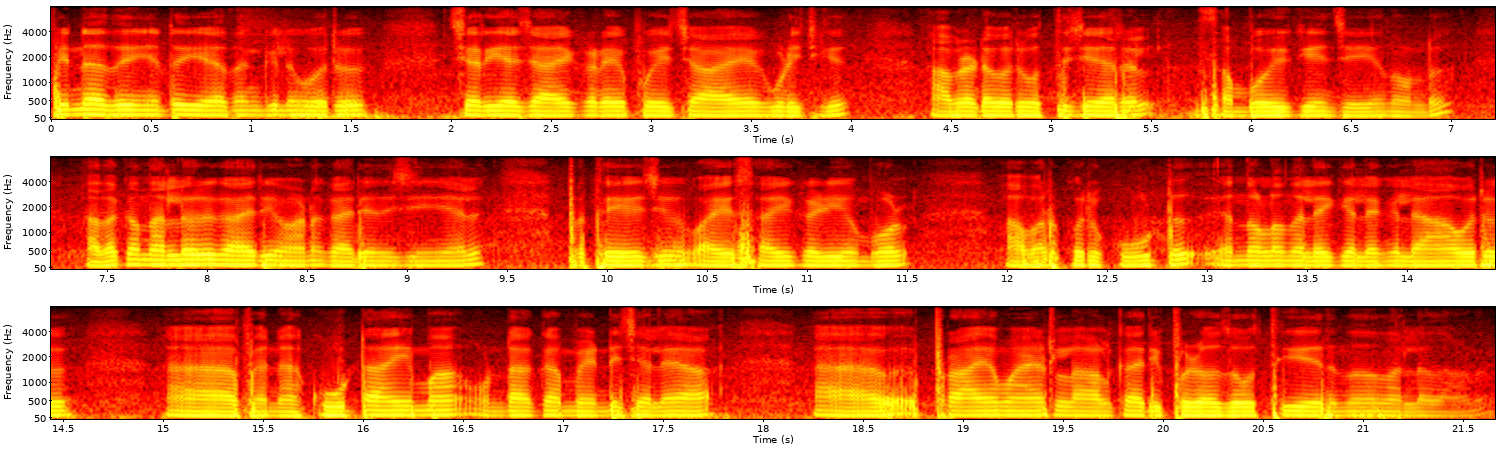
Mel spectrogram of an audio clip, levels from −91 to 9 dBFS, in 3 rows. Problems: none marked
